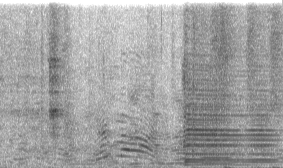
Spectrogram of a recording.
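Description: A train horn sounds over busy crowd chatter as a train passes through a local market in northern Thailand, with rumbling rail noise and a second long tonal blast near the end.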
